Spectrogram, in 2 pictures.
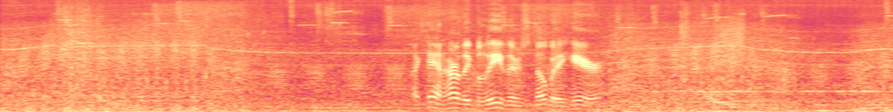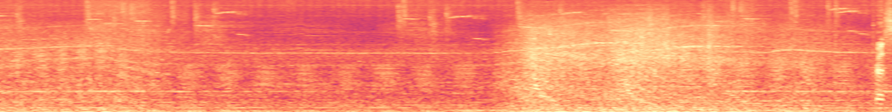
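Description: A hovering vehicle's engine hums steadily with a low rumble.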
